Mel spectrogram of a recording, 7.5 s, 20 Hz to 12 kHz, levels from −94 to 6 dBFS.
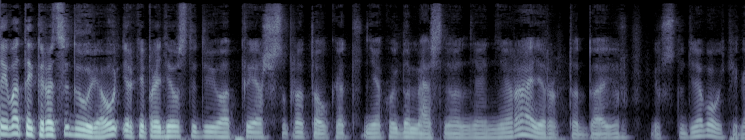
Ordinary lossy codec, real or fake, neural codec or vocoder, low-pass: MP3, 48 kbps; fake; autoencoder, 48 kHz, 32 numbers a frame, DAC-VAE, trained on Japanese speech; 10.8 kHz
